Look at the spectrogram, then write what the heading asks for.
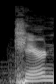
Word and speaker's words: cairn: That's me saying cairn. How do you say that? K-C-A-I-R-N. It sounds like I'm saying Karen with a Midwest accent.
